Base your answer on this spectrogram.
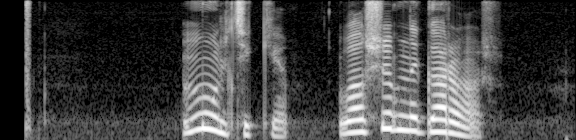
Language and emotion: Russian, positive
